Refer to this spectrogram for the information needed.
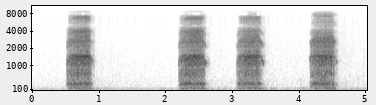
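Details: Barn owls at a nest box, a pair with the female joining the male guarding, just after midnight on 30 November 2023; four harsh, broadband hissing screeches, each about a third of a second, spaced unevenly over five seconds, with a quiet background.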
